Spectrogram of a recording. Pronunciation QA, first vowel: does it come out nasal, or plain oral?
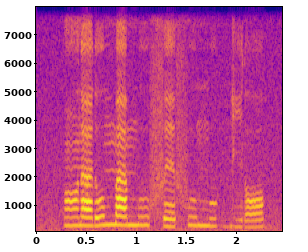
nasal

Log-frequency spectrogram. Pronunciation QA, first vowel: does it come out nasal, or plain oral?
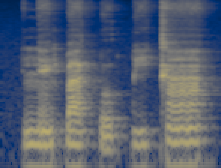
nasal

